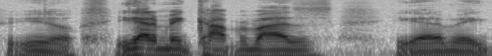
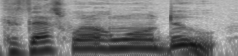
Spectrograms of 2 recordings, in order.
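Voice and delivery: put-on very high-pitched little boy voice; insistent young son. Boy telling his daddy his dream, high and insistent.

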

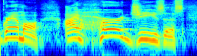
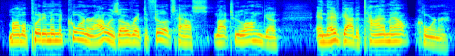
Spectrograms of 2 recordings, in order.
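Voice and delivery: ordinary talk

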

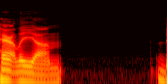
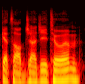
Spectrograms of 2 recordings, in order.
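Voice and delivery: ordinary talk, nothing marked

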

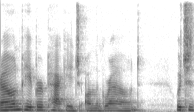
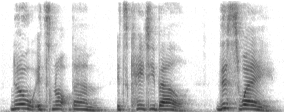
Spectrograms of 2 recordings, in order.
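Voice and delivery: raised, pressing voice; urgent; 6 semitones higher, 3 dB louder than usual. A narrator's reading. Harry leading Hagrid back to Katie, urgent. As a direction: call it out urgently.

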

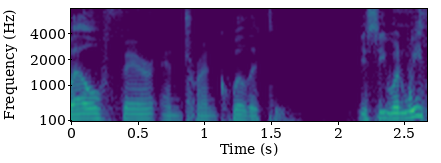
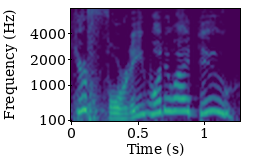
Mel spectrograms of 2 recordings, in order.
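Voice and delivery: high, louder pleading; mock desperate plea; 4 dB louder than usual. Pleading with his older buddy on the phone, high and desperate. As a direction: beg the older buddy for answers, voice jumping high. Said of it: "I'm like".

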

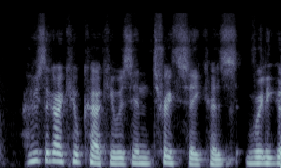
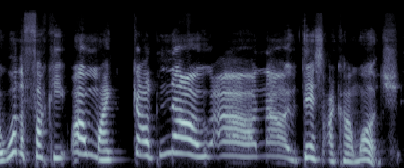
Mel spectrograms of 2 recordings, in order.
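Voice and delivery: horrified outburst; 11 semitones higher, slower than usual. Retold or imitated. Viewer reacting to a terrible show, high mock horror. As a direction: recoil from the screen in disgust. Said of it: "and go".

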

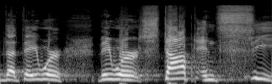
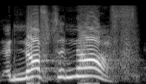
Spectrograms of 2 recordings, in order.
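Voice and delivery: higher, louder and slow, a put-on exasperated voice; fed up; 7 semitones higher, 4 dB louder, slower than usual. Husband halting a movie night, mock exasperated and loud. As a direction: draw it out like a fed-up husband stopping the film.

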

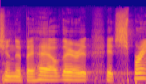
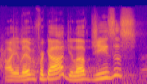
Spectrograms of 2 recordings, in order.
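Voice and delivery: ordinary delivery

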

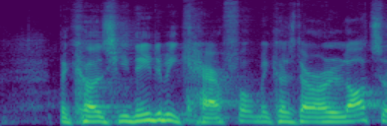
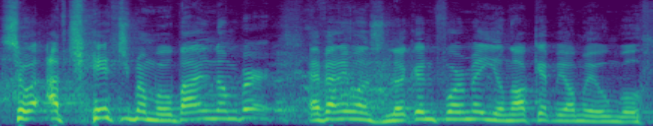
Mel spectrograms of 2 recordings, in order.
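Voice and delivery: laughing; 7 semitones higher, 7 dB louder than usual. Real, not acted. Laughing after the story's punchline.

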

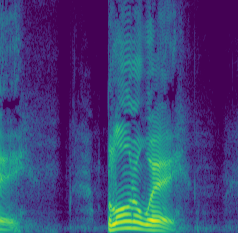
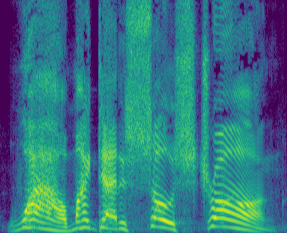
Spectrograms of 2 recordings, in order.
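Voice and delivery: drawn-out, higher, amazed "Wow, my dad is so strong"; awed wow; 6 semitones higher, much slower than usual. Pretend. Kids marveling at their dad, slow and amazed. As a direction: sound like a kid truly impressed by his dad. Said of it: "the intonation matters".

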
